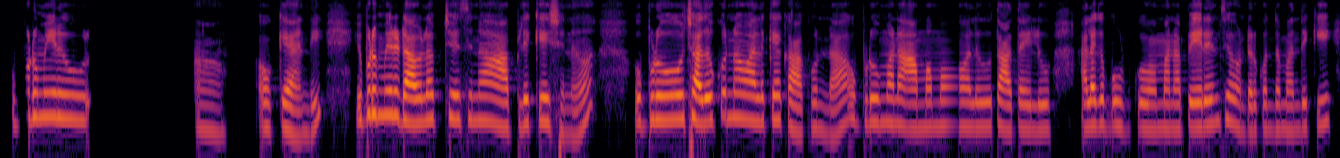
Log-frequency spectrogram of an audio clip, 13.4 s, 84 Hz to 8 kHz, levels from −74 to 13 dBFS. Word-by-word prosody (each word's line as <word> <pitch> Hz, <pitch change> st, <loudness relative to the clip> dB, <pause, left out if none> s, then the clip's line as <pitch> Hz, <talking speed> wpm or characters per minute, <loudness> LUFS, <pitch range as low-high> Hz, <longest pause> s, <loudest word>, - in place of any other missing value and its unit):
ఇప్పుడు 275 Hz, +5 st, -3 dB
మీరూ 275 Hz, -1 st, +2 dB, 1.4 s
ఆహ్, 190 Hz, -2 st, -11 dB, 0.4 s
ఓకే. 210 Hz, 0 st, -1 dB
అండి. 180 Hz, +5 st, -7 dB, 0.4 s
ఇప్పుడు 305 Hz, 0 st, +4 dB
మీరు 295 Hz, 0 st, +5 dB
డెవలప్ 250 Hz, +2 st, +6 dB
చేసిన 260 Hz, -1 st, -2 dB, 0.3 s
అప్లికేషను 220 Hz, -5 st, -2 dB, 0.6 s
ఇప్పుడు 255 Hz, +2 st, +1 dB, 0.3 s
చదువుకున్న 255 Hz, +3 st, +5 dB
వాళ్ళకే 250 Hz, 0 st, +1 dB
కాకుండా, 180 Hz, -2 st, -2 dB, 0.2 s
ఇప్పుడు 235 Hz, -1 st, -3 dB
మన 230 Hz, -1 st, 0 dB, 0.2 s
అమ్మమ్మవాలు, 210 Hz, 0 st, -4 dB, 0.2 s
తాతయ్యలు 195 Hz, -1 st, -1 dB, 0.4 s
అలాగే 220 Hz, +2 st, +2 dB
గు 215 Hz, -, -1 dB, 0.2 s
గొ 205 Hz, -, -1 dB, 0.2 s
మన 200 Hz, 0 st, -3 dB
పేరెంట్సే 225 Hz, +4 st, +1 dB
ఉంటారు. 190 Hz, -1 st, -6 dB
కొంతమందికి 200 Hz, +2 st, -6 dB
220 Hz, 110 wpm, -22 LUFS, 200-245 Hz, 1.4 s, డెవలప్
